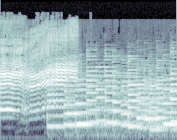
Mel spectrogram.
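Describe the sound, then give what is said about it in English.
A sheep bleats loudly in one long, wavering cry that stretches for about two seconds, with no other sounds or voices around it. “We have a lot of sheep.”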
